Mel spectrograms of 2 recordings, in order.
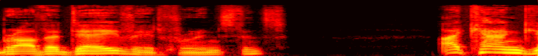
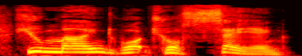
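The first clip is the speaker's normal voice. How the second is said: higher, slow, sharp threat; sharp warning; 7 semitones higher than usual. Acted. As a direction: warn him off, biting. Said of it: "her voice sharp and purposive".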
